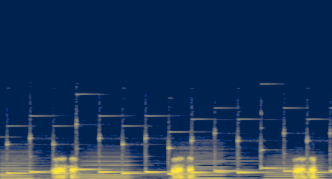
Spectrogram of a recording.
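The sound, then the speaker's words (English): Frogs croaking by a pond in three raspy, evenly spaced bursts over a backdrop of steady, sustained tones. “Be careful. Around the pond. I can hear frogs.”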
